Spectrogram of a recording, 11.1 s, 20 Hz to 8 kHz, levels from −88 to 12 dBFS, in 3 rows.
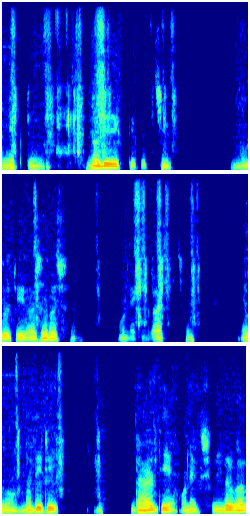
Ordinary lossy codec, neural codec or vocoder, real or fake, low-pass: none; none; real; none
